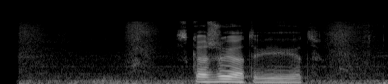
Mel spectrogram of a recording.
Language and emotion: Russian, sad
